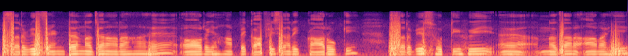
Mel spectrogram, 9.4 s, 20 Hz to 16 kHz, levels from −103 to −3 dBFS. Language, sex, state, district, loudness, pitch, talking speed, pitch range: Hindi, male, Bihar, Jahanabad, -19 LUFS, 125 Hz, 135 wpm, 120-130 Hz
